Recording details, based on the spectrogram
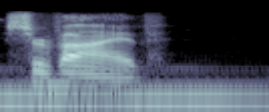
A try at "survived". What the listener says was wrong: with that r right now your tongue was pointing down you were saying survived instead of survived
